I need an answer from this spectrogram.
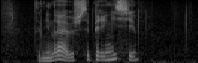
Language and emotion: Russian, positive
